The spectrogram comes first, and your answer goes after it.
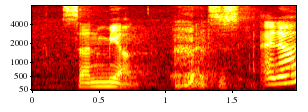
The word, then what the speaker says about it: Sun Myung: Okay, just first off, there's an M in his middle name. It's Sun Myung Moon. Not Sun Young, Sun Myung.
